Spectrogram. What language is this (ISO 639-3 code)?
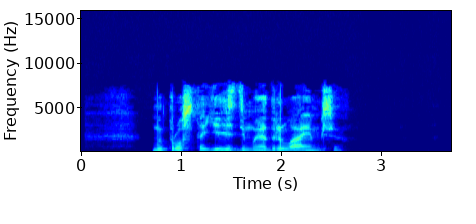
bel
